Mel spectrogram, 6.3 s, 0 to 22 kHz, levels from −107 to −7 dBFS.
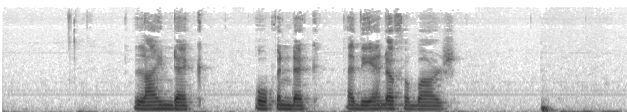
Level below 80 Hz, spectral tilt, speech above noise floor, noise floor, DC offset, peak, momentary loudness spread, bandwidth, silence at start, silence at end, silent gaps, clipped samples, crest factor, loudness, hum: -60 dBFS; -6 dB/octave; 36 dB; -68 dBFS; under 0.1%; -16 dBFS; 13 LU; 15 kHz; 0.8 s; 0.1 s; none; under 0.1%; 18 dB; -33 LUFS; none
